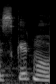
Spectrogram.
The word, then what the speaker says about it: Scudamore: No, Skidmore was the original pronunciation. And over the years, I suppose like all people, the way they formed their letters changed, and so Skidmore became Scudamore.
